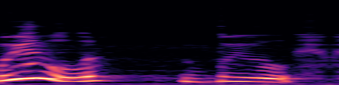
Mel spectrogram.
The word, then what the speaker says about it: был: You confuse that y and e. So we have был, like была курочка. It means the hen was. And бил, it means to beat. They are two different words. And Americans very often pronounce them the same way.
